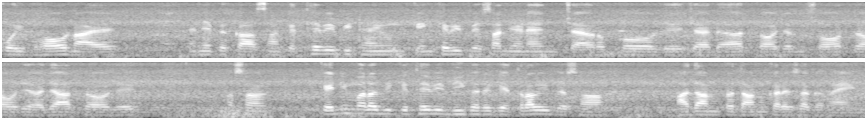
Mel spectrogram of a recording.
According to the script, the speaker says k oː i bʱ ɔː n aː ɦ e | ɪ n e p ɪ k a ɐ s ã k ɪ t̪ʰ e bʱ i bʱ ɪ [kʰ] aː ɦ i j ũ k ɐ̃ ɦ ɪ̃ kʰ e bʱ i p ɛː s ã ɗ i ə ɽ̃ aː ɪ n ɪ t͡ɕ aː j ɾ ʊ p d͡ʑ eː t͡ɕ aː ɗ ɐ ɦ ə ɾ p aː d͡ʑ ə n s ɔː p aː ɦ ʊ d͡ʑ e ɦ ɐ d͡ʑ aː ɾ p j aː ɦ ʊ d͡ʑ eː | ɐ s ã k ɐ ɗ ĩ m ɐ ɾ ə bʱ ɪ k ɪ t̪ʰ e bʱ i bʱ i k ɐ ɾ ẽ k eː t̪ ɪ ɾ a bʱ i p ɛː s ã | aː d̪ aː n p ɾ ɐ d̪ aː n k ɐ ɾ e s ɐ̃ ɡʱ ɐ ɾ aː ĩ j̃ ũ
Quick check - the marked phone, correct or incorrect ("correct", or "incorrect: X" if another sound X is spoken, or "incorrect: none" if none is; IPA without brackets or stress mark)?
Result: incorrect: ʈʰ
